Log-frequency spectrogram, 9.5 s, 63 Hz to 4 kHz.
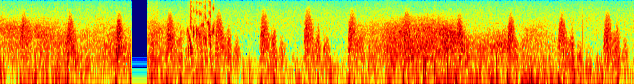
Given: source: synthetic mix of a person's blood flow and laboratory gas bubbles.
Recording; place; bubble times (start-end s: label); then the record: Doppler ultrasound of blood flow; subclavian vein
2.79-3.24 s: bubbles
5.79-5.96 s: bubbles
From the record:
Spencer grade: 2 (many but less than half of the cardiac periods contain bubble signals, singularly or in groups); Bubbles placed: anywhere in the cardiac cycle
